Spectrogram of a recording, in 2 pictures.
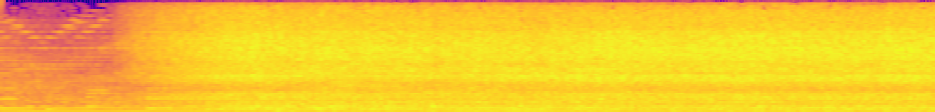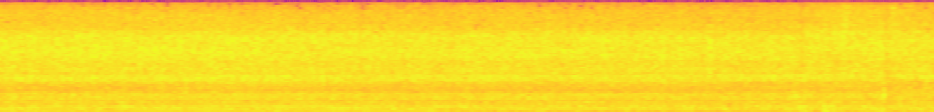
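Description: Ambient background music fades out in the first second. It gives way to the loud, steady rush of a mountain river's white-water rapids over boulders. Low sustained music notes carry on beneath the water until about eleven seconds in.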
